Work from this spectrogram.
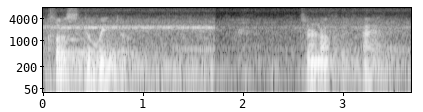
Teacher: Imperatives use falling intonation.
